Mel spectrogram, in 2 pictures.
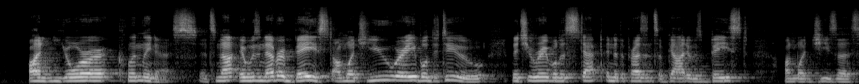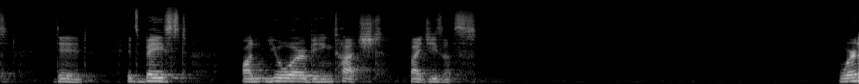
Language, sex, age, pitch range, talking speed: English, male, 30-49, 130-165 Hz, 150 wpm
